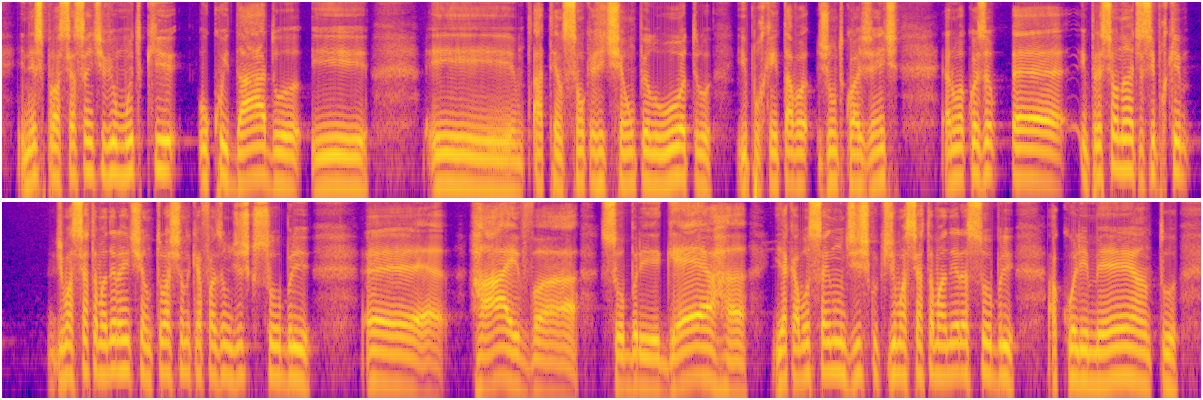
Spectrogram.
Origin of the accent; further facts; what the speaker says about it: Rio de Janeiro, Brazil; a gente cresceu no Rio de Janeiro nos anos 90 muito violento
